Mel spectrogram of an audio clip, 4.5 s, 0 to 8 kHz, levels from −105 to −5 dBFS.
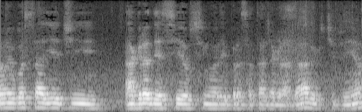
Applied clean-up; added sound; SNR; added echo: none; none; none; none.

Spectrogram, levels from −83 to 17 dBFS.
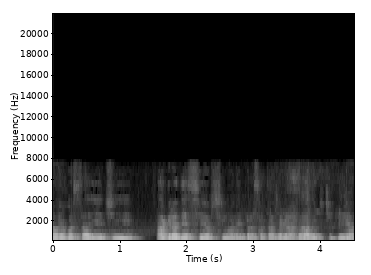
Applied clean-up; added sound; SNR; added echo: neural mask model Resemble Enhance denoiser.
